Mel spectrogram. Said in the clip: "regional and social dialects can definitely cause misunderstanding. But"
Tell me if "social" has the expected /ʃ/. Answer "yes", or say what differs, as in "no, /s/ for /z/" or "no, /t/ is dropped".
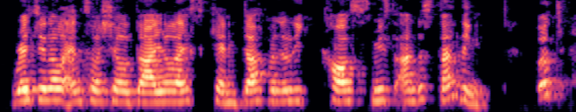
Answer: yes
